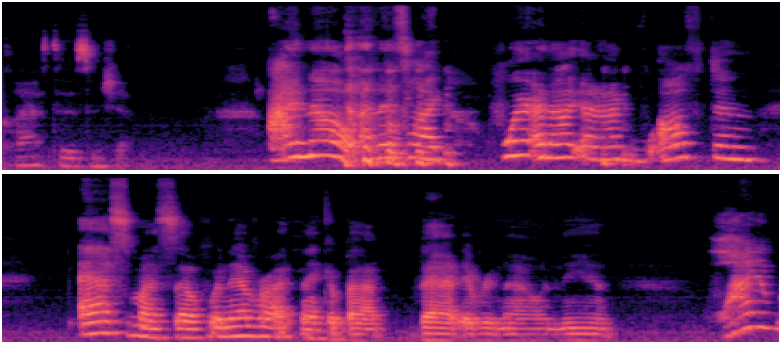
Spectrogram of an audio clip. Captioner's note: laughter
